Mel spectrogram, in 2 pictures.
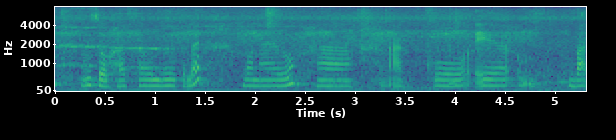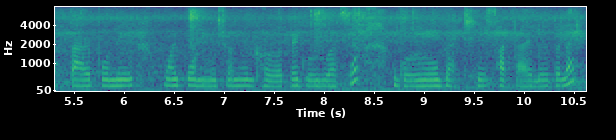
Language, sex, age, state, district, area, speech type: Assamese, female, 30-45, Assam, Nagaon, rural, spontaneous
